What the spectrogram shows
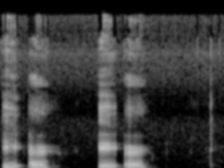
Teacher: जो कंठ से भी बोला जाता है और तालु भी स्पर्श करता है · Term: कंठ तालव्य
